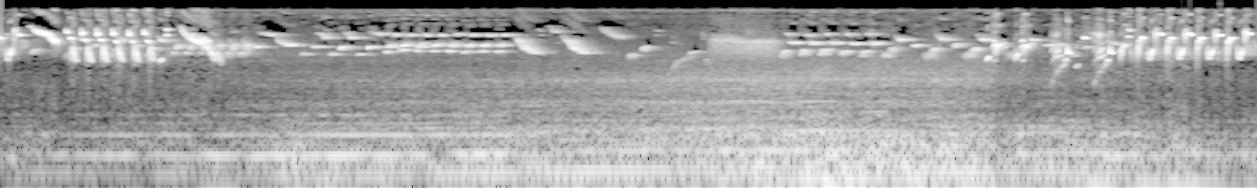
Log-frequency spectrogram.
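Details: Goldfinch song, with bursts of fast high twittering and rattling trills at the start and end, and a noisier, quieter stretch in the middle over a low rumble.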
